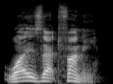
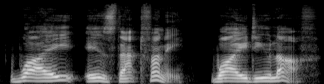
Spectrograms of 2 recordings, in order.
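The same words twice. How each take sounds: First: A sudden, louder, higher challenge; sharp question; sharply. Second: Each word slowed and leaned on, louder; deliberate, spelled-out repetition of Why is that funny; slow repeat. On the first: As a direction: cut in sharp, demanding an answer. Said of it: "Meyerhoff said sharply". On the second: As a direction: repeat it slowly so he can't miss it. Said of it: "I said". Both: A narrator's reading.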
